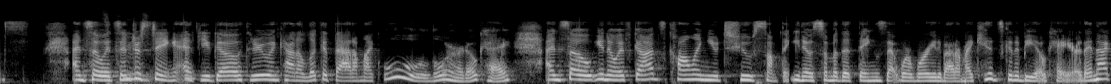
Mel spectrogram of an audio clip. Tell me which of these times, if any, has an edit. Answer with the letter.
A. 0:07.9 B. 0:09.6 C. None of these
A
